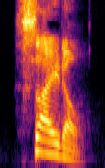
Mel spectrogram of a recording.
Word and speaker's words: Seidl: Cidell, that's that's how you pronounce the last name, right? Cidle there.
